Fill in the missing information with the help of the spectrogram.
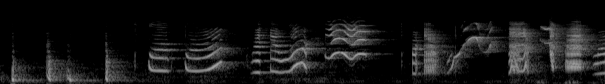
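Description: Indian ringneck parakeet (rose-ringed parakeet) vocalising: a few sharp clicks, then a string of swooping, looping whistled calls with raspy chatter mixed in near the end.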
